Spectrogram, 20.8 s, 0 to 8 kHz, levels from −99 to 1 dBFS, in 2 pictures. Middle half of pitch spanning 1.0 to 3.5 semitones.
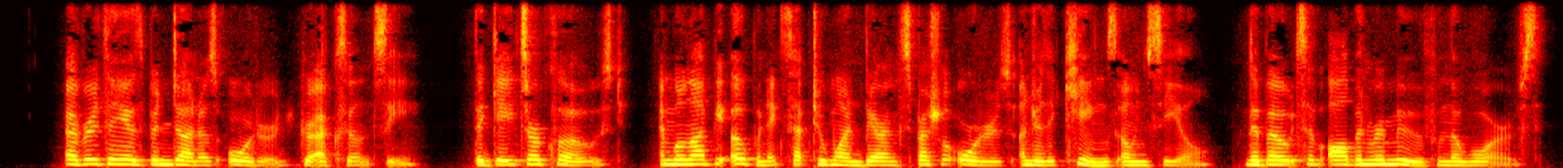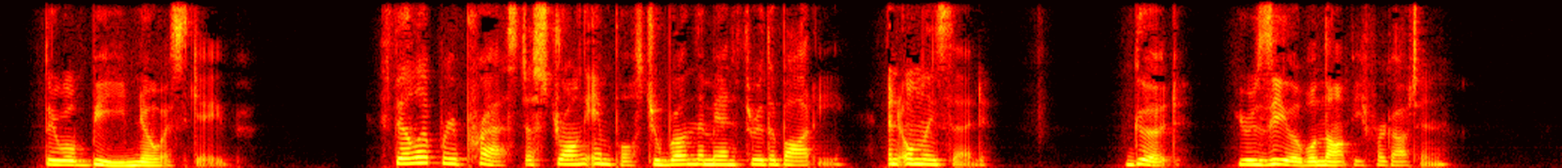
Yes: average, 3.0 semitones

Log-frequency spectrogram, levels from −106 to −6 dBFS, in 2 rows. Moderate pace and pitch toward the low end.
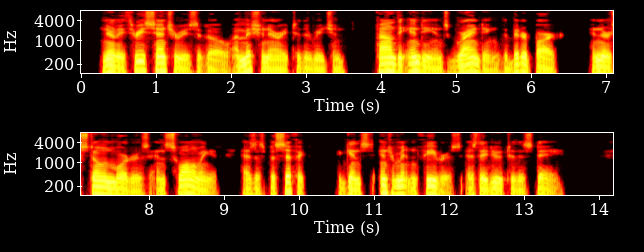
Yes: average, 150 wpm; very low, 85 Hz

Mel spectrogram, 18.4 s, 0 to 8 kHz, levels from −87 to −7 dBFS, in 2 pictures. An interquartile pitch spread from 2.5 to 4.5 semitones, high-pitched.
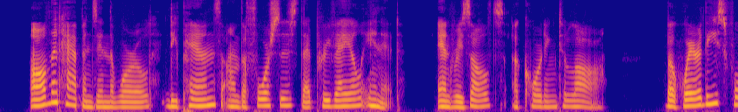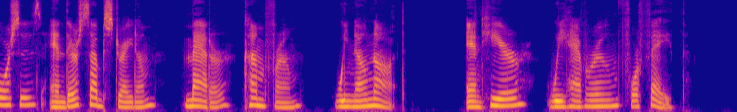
No: average, 3.7 semitones; medium, 160 Hz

